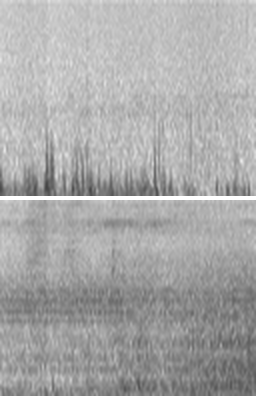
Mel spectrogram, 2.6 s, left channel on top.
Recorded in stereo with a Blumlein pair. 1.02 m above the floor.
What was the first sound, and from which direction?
Only background noise.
